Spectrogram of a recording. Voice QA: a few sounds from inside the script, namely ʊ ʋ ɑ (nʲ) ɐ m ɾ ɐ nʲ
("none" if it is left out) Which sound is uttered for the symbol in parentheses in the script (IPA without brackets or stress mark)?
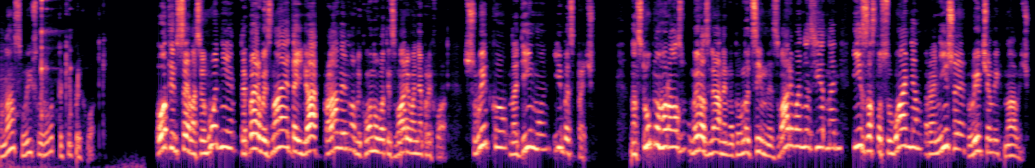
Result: nʲː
